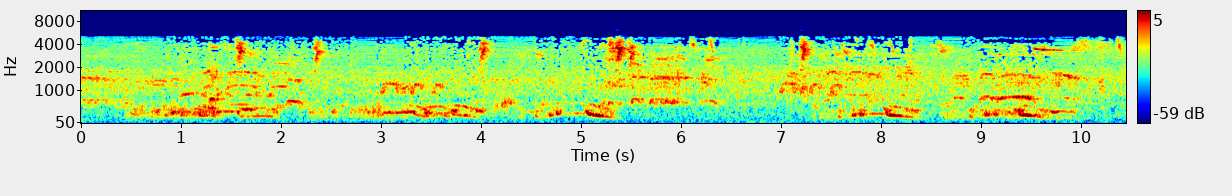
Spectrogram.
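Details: Young zebra doves about 3.5 to 4 months old, four birds bred for singing competition, give soft low rolling coo phrases in repeated bursts, with faint higher chirps from other birds behind.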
